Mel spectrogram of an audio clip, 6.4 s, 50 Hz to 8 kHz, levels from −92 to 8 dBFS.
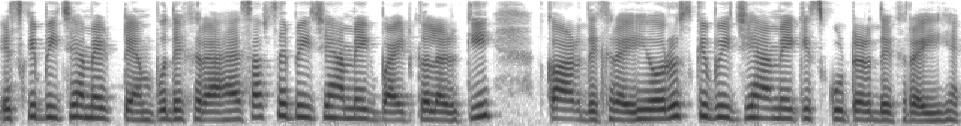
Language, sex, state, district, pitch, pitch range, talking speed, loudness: Hindi, female, Bihar, Darbhanga, 220 Hz, 200-260 Hz, 260 wpm, -15 LUFS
